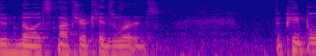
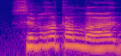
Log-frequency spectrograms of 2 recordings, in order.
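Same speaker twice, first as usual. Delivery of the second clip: higher and louder, announcing "Sibghat Allah"; emphatic announcement; 9 semitones higher, 7 dB louder than usual. Shown as a demonstration. Teacher announcing the verse to the class. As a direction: call out "Sibghat Allah" like a heading.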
